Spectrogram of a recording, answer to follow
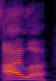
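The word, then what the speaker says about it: Éile: It's spelled Ellie. But I don't pronounce it wasn't, though. It was Isla, the Lark.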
